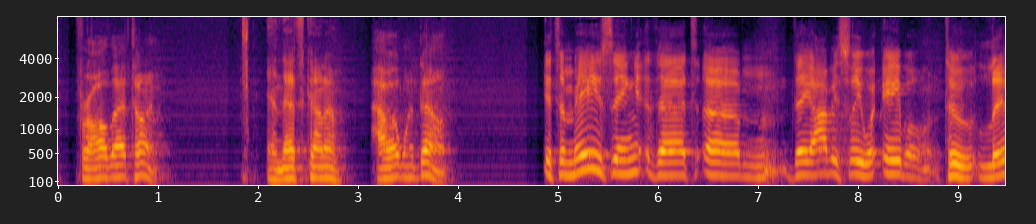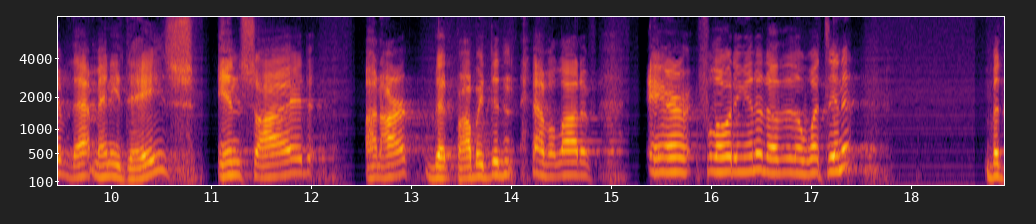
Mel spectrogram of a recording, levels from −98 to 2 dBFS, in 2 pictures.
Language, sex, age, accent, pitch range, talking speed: English, male, 60-79, American, 130-185 Hz, 145 wpm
